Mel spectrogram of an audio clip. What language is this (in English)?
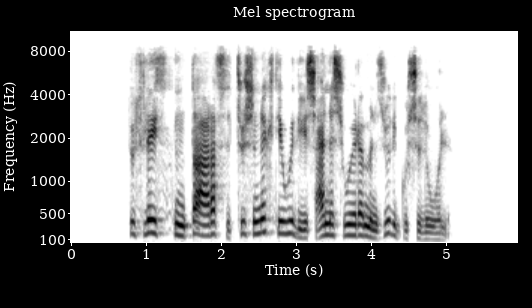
Kabyle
